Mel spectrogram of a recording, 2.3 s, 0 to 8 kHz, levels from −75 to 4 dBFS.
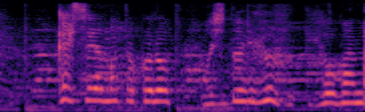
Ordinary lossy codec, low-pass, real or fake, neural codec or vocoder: none; 7.2 kHz; fake; codec, 16 kHz, 4 kbps, X-Codec, HuBERT features, trained on general audio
